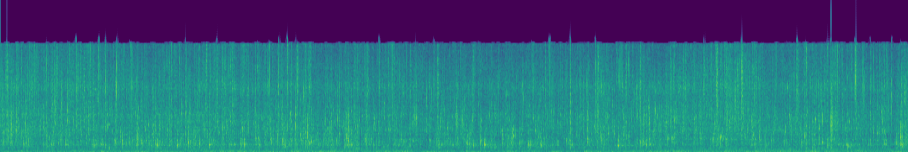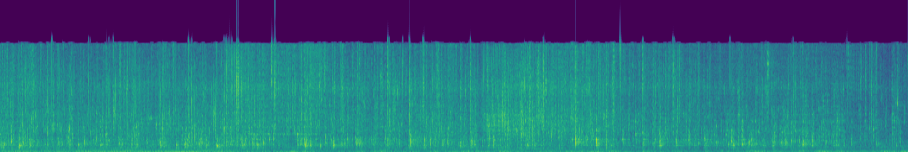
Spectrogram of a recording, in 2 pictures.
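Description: Fish pieces shallow-frying in hot mustard oil in a non-stick wok: a steady sizzle thick with fine crackling pops.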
